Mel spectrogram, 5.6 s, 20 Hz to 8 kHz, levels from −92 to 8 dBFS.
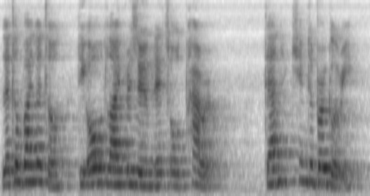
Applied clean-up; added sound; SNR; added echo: none; none; none; reverberation time 1.0 s.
